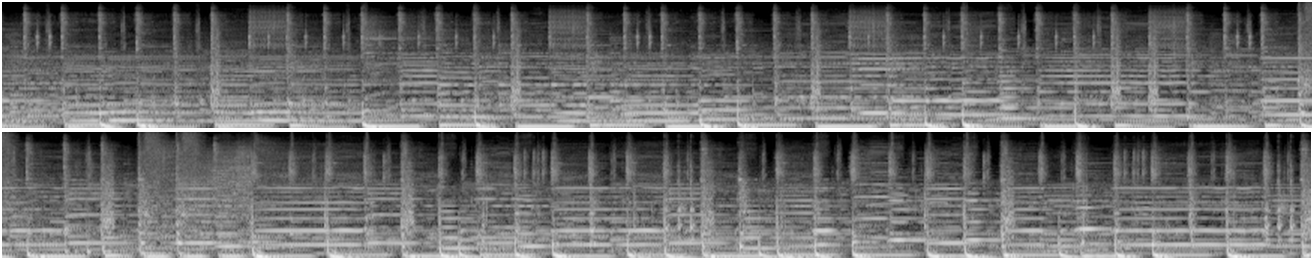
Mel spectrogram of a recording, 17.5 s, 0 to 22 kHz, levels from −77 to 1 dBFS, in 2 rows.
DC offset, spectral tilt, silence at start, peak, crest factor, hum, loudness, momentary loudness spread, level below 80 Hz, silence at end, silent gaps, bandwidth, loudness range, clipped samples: under 0.1%; -5 dB/octave; 0 s; 0 dBFS; 14 dB; none; -16 LUFS; 4 LU; -20 dBFS; 0 s; none; over 20 kHz; 2 LU; under 0.1%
